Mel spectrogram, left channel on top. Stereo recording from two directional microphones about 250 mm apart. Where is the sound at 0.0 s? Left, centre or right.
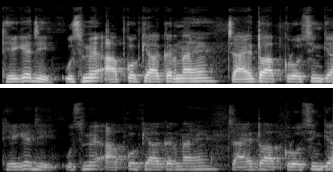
Left.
